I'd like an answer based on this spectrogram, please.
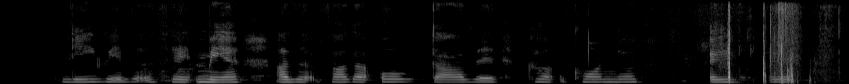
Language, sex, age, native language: Icelandic, female, 12, Icelandic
